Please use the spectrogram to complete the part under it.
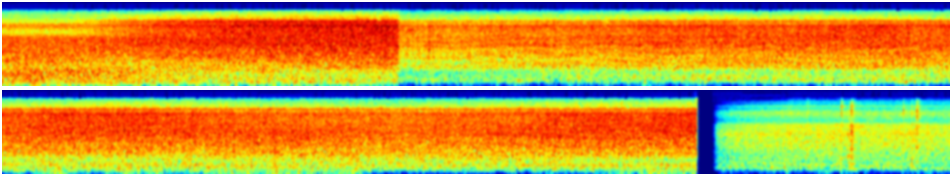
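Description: Creek water rushing steadily at a secluded swimming hole on Little Elk Creek in the Black Hills of South Dakota, a continuous loud wash of flowing water that briefly cuts out near the end, with no talking.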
